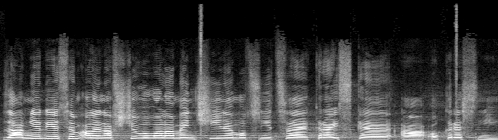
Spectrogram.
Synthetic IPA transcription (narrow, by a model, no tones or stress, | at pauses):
zaːmɲɛɾɲɛsɛmʔalɛnafʃcɛvo̞valamɛnʃiːnɛmo̞t͡sɲɪt͡sɛkɾajskɛːaʔo̞kɾɛsɲiː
